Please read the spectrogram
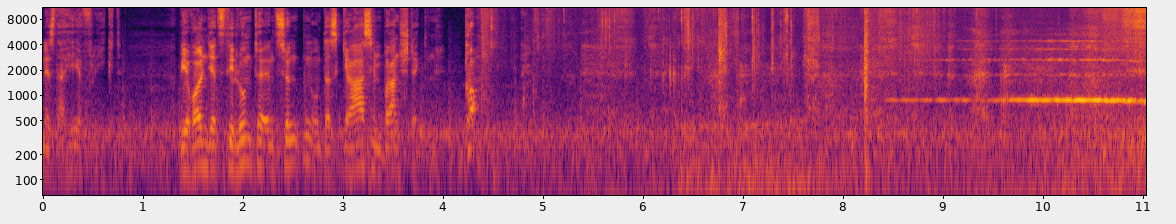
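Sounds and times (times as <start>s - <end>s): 
speech: 0.0s - 0.8s, 1.4s - 4.6s
steam train rumbling along the tracks: 0.0s - 11.0s
steady high whistling tone: 8.3s - 11.0s.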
